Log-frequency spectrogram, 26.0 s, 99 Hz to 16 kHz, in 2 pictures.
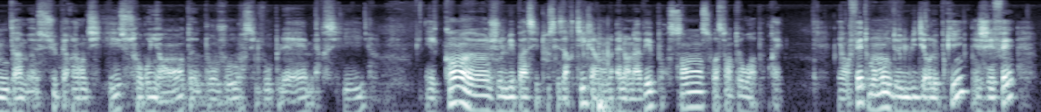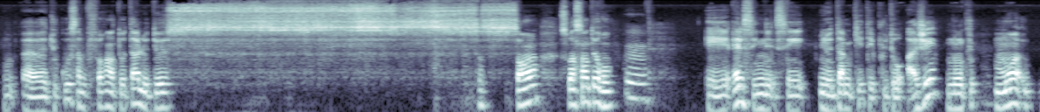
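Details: Adult male stuttering since age 14 (July 2012) after an emotional shock, also stuttered as a younger child and saw a speech therapist; self-described rather mild, masked stutter with blocks notably on S and C syllables, phrase repeated; stuttering.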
